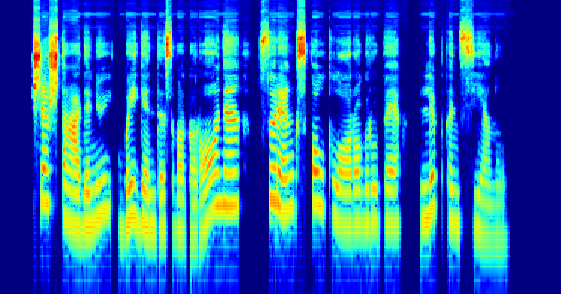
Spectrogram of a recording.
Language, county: Lithuanian, Vilnius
